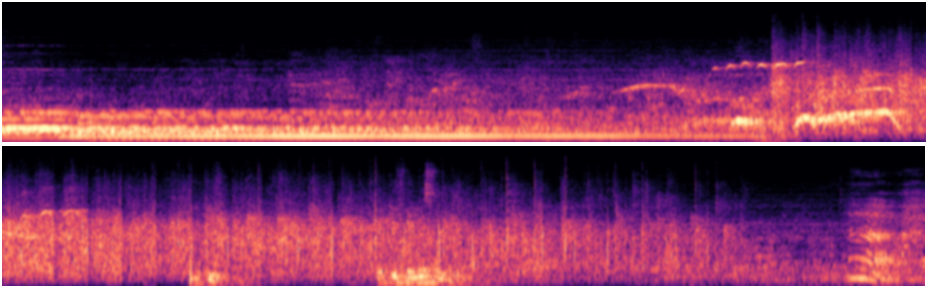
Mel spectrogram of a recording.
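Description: A band plays live music loudly on stage.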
